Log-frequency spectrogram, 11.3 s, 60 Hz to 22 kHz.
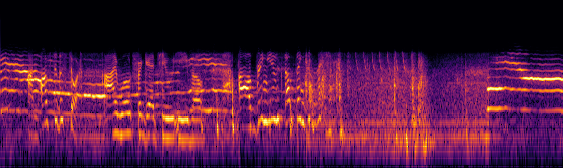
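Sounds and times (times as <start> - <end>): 
cat meowing: 0.0 - 4.6, 9.8 - 11.2
speech: 0.6 - 7.0.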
